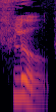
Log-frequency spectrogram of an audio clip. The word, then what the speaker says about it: flew: சரி, வி ஃப்ளூ. சரி, இப்ப கவனிங்க. FLY ஃப்ளை, இதோட பாஸ்ட் தான் FLEW, ஃப்ளூ. சரிங்களா? ஃப்ளூ அப்படின்னு தான் உச்சரிக்கணும். வி ஃப்ளூ அப்படின்னா நாங்கள் பறந்து சென்றோம்.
